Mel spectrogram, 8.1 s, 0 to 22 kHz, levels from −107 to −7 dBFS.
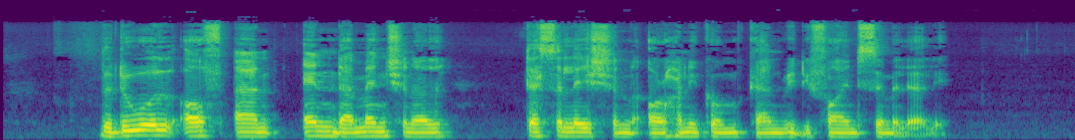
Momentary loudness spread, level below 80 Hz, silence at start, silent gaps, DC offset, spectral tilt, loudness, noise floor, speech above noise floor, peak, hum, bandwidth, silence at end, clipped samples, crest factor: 8 LU; -58 dBFS; 0.75 s; none; under 0.1%; -4 dB/octave; -16 LUFS; -66 dBFS; 50 dB; -2 dBFS; none; 12 kHz; 1 s; under 0.1%; 14 dB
